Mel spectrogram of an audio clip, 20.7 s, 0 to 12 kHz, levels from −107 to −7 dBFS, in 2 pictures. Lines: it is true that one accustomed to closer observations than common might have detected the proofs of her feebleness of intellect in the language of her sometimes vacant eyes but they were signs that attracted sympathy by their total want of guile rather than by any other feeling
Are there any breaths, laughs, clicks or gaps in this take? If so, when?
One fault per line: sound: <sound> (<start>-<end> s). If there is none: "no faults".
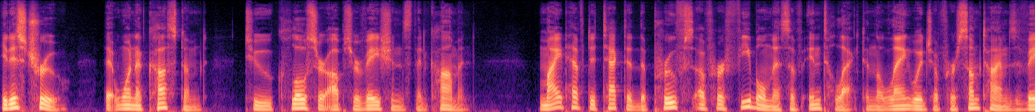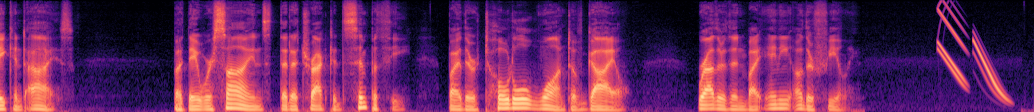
sound: chirp (19.7-20.5 s)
